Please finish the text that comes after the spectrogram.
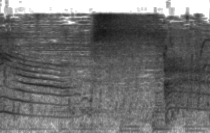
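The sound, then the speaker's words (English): A voice imitates a big, drawn-out cat meow, a loud wavering yowl that slides downward over about a second, followed by some rustling, breathy noise. “He pretended to be a giant kitty cat, and he scared the grumpy guppy away.”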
